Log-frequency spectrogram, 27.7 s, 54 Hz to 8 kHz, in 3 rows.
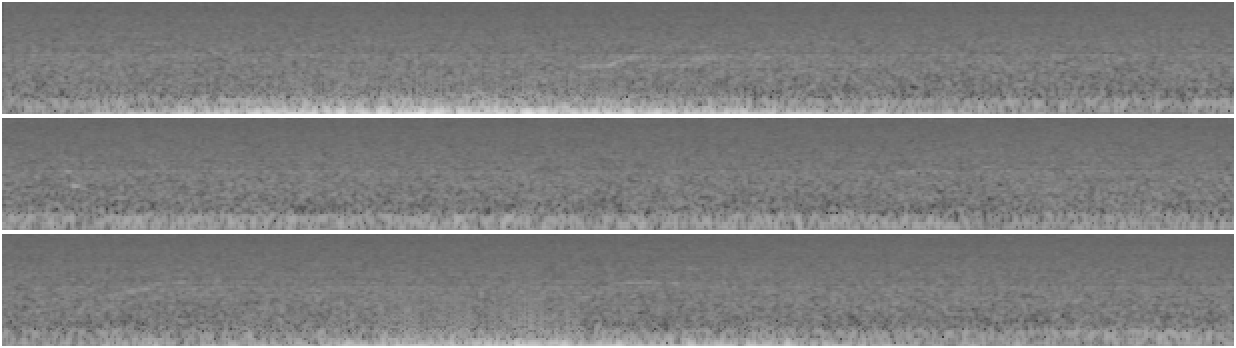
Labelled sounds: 23.1	23.4	humpback whale, 0.80 to 0.99 kHz

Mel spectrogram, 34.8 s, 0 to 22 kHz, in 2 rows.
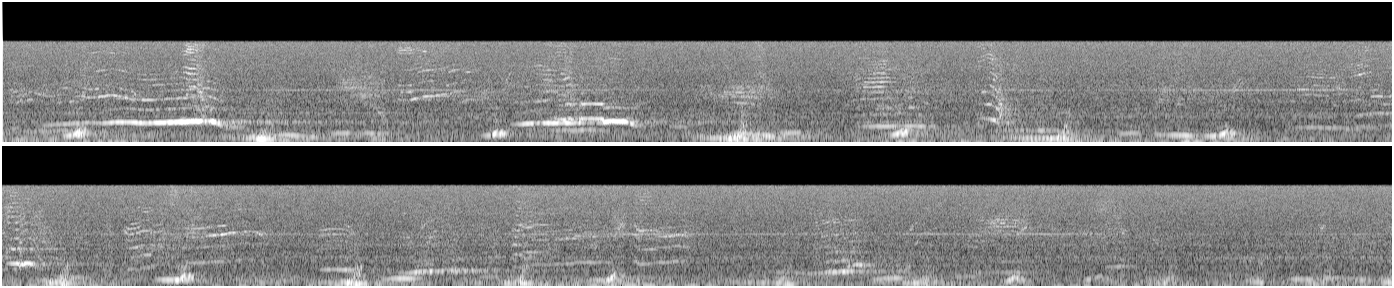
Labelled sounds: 0.4	2.5	humpback whale, 0.90 to 6.0 kHz
5.0	5.8	humpback whale, 1.3 to 3.8 kHz
6.6	7.9	humpback whale, 0.86 to 3.1 kHz
8.9	9.3	humpback whale, 1.3 to 1.8 kHz
10.7	11.1	humpback whale, 1.3 to 2.8 kHz
12.3	12.5	humpback whale, 0.83 to 1.2 kHz
16.3	17.7	humpback whale, 0.90 to 4.4 kHz
18.9	20.7	humpback whale, 1.1 to 2.4 kHz
21.3	21.7	humpback whale, 2.1 to 2.2 kHz
23.8	24.7	humpback whale, 1.5 to 2.6 kHz
25.3	26.0	humpback whale, 0.99 to 2.2 kHz
29.8	30.1	humpback whale, 2.3 to 2.5 kHz

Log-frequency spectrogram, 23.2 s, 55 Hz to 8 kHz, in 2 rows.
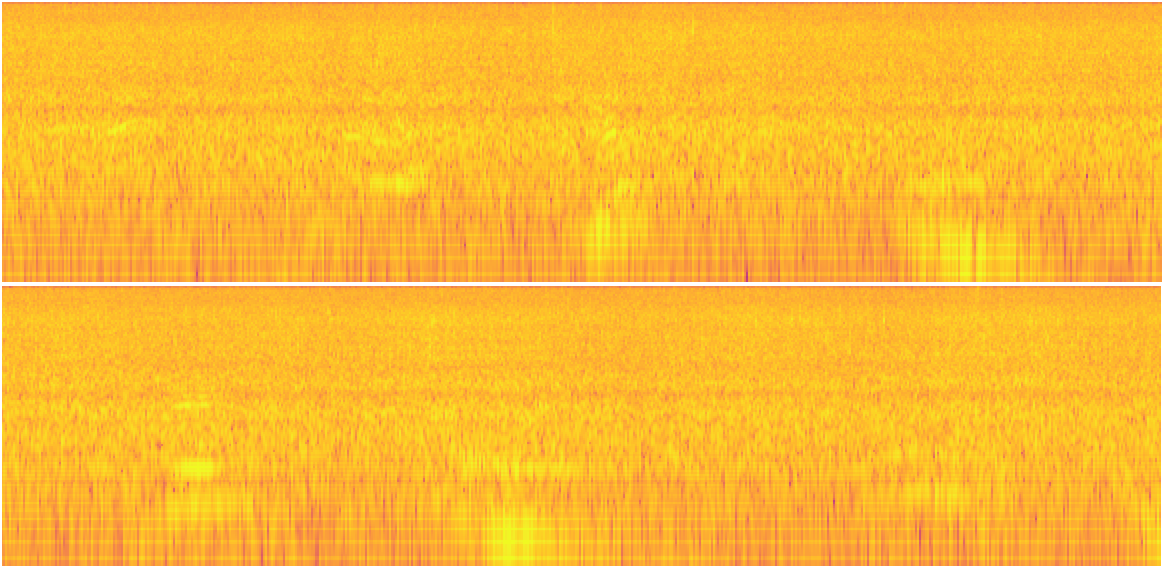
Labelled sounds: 1.1	1.4	humpback whale, 0.78 to 1.0 kHz

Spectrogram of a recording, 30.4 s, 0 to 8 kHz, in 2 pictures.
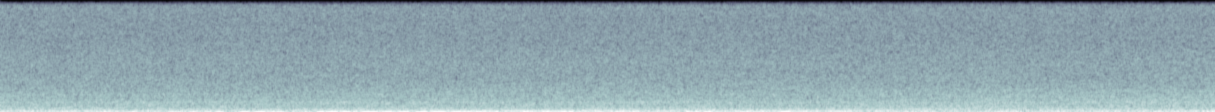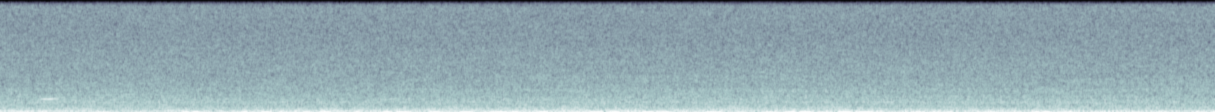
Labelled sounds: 15.7	15.9	humpback whale, 0.90 to 1.1 kHz

